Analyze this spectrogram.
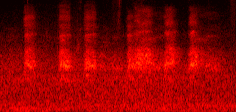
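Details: Crows of a brood at a house keep up harsh, repeated cawing, a string of short, raspy calls with some overlapping.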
